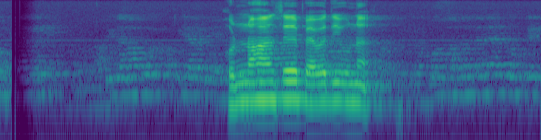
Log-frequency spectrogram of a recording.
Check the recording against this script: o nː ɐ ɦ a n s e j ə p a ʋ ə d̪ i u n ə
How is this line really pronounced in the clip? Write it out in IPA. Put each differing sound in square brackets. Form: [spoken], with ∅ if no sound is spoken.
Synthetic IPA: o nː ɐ ɦ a n s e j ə p [æ] ʋ ə d̪ i u n ə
